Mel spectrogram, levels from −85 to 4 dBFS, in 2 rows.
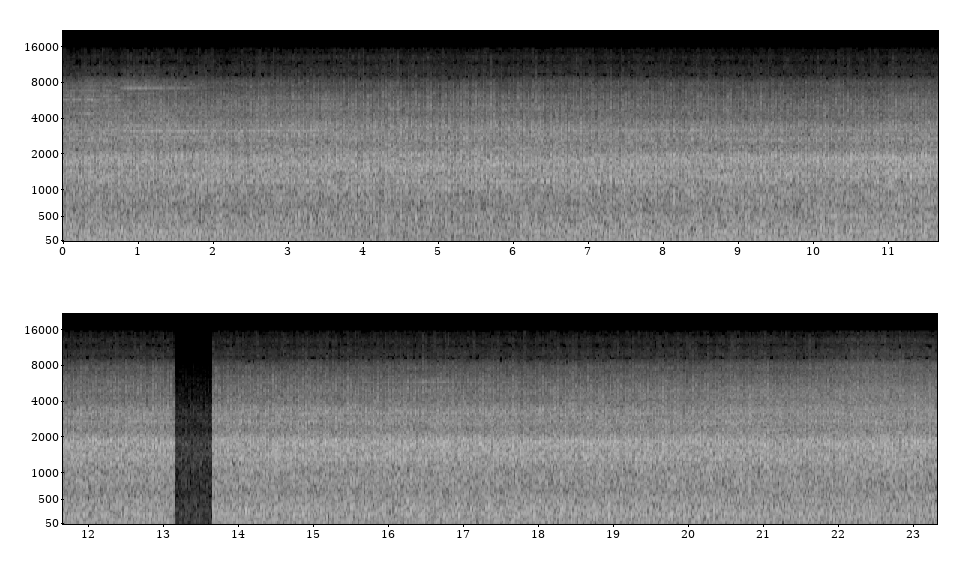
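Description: At 13.16 s the signal path likely lost its wanted input for a moment while the chain after the break stayed live, giving an audio dropout to a faint residue that lasts until 13.66 s. The sound cuts off abruptly for about half a second. Instead of silence, the gap holds only a faint leak of the sound, roughly 30 dB below its normal level. It then snaps back without any fade, so the hole sounds like a break rather than a pause.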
